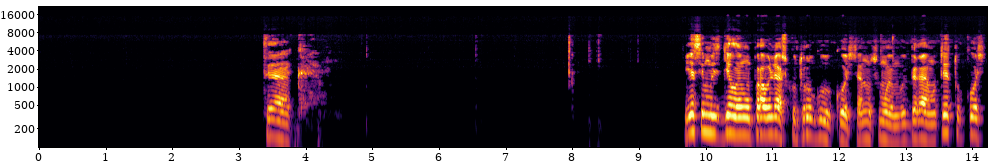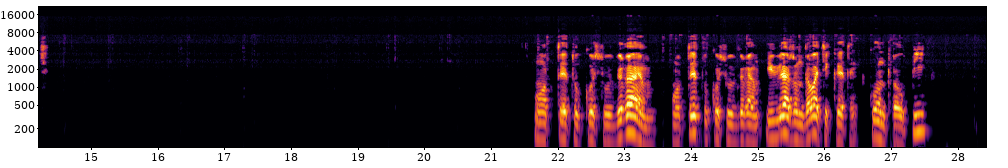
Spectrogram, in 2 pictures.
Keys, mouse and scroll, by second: 4.9-6.7 middle drag, 8.3 click, 12.8 click, 13.9 click, 14.8 middle click, 16.3 click, 17.4 click, 19.5 click, 21.6 click, 24.3 shift+middle click, 25.7 shift+click, 26.9 ctrl+p.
